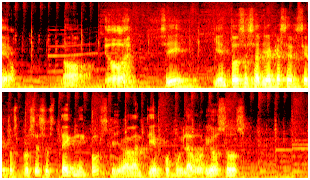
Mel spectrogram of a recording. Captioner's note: groan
